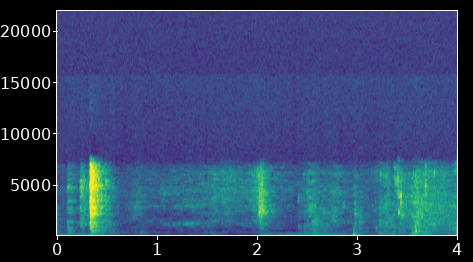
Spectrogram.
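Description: Faint sounds of a person moving about a room: a sharp click about a third of a second in as a light is switched on, then a few soft knocks and a faint low hum, and movement near the end as she sits back down on the couch.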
